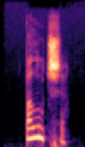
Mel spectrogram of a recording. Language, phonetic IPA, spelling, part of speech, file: Russian, [pɐˈɫut͡ʂʂɨ], получше, adverb, Ru-получше.ogg
- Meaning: alternative form of лу́чше (lúčše)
